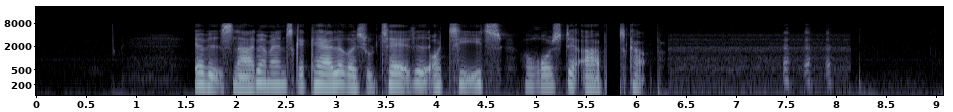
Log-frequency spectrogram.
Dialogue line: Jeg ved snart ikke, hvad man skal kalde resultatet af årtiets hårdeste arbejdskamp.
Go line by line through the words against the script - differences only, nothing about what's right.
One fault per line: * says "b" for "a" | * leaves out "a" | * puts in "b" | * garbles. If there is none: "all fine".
* leaves out "ikke"
* leaves out "af"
